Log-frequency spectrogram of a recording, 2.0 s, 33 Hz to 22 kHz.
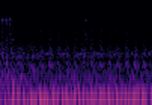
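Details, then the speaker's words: Kia Ceed/i30 CRDi diesel just after fuel filter replacement, glow plug light on: steady starter cranking for a couple of seconds without catching; slow start, possibly air in fuel system. "we're in the car plug light is on that's not starting straight away though"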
